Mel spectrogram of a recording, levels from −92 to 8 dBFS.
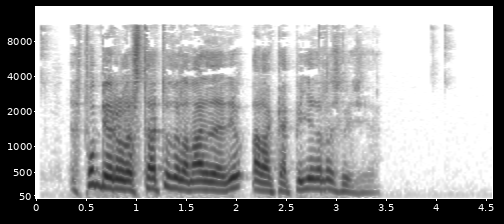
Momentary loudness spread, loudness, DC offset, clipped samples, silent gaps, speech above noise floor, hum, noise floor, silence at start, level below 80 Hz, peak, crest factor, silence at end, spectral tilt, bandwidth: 12 LU; -16 LUFS; under 0.1%; under 0.1%; none; 45 dB; none; -61 dBFS; 0.35 s; -58 dBFS; -2 dBFS; 16 dB; 1.2 s; -5 dB/octave; 11.5 kHz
